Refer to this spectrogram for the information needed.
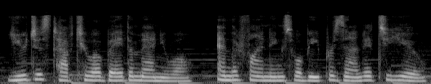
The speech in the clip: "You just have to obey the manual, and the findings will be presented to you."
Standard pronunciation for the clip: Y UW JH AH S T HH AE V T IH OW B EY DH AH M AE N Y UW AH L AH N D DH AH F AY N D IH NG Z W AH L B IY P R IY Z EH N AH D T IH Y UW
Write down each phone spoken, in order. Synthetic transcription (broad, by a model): Y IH JH AH S T HH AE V T IH OW B EY DH AH M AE N Y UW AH L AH N DH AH F AY N D IH NG Z W AH L B IY P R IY Z EH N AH D T IH Y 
